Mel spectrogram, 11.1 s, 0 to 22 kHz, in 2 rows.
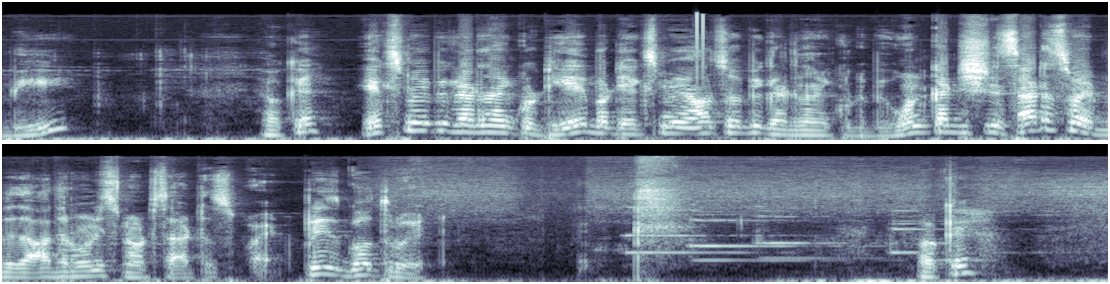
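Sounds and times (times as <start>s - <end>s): brief hiss: 7.4s - 11.0s
short electronic tune: 8.5s - 10.9s.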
